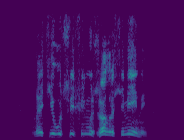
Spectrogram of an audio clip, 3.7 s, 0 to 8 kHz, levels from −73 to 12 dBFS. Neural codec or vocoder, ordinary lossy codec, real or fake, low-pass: none; AAC, 48 kbps; real; 7.2 kHz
